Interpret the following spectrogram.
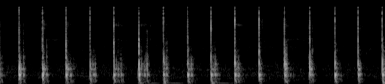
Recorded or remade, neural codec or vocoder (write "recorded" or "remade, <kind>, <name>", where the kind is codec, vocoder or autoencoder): remade, codec, DAC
